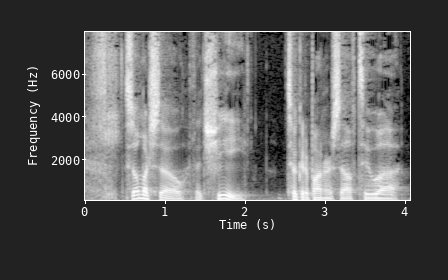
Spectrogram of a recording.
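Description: A middle-aged man speaks in a low-pitched voice made grating and congested by a head cold and sore throat. He hosts alone in a casual, diary-like style, complaining informally and with open frustration. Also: big pitch swings, a little slow, a bit bright. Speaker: podcast host. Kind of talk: casual solo rant, diary-like.

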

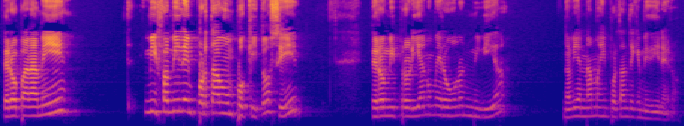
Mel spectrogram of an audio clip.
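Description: Man doing a remorseful father, earnest, confessional, slightly high voice. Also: normal speed, long pauses, a bit bright, lightly acted. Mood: confessing. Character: remorseful father of two, once money-hungry.

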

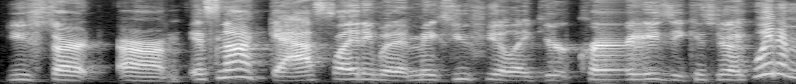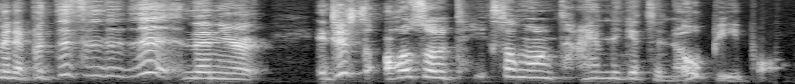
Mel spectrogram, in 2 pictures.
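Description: A young woman from Maine tells her story animatedly in a casual podcast chat. She slips into the voices of the people she quotes. Her pitch sits in an ordinary middle range. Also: animated, fast, hardly any pauses, a bit bright. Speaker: guest.

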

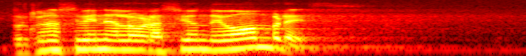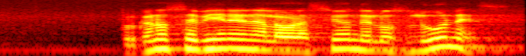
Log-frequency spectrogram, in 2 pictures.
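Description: A man preaching a sermon as pastor, swinging between loud cries and soft asides. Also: high-pitched, a little fast, long reverb tail, highs cut off. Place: church sanctuary.

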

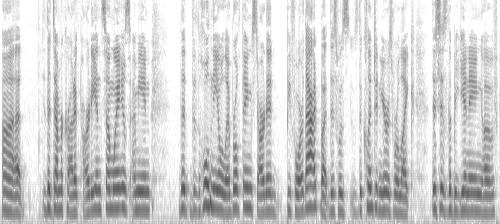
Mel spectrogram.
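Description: A woman's voice: medium pitch, steady tone, moderate pace. A woman in a casual podcast chat, thoughtful and analytical, rambling through her points.

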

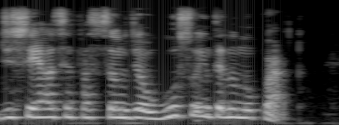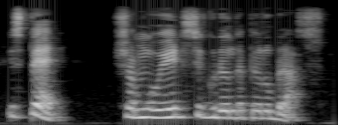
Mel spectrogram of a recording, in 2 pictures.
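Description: A woman narrating a novel as an audiobook in a steady storytelling delivery. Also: medium pitch, fast talker. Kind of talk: scripted narration.

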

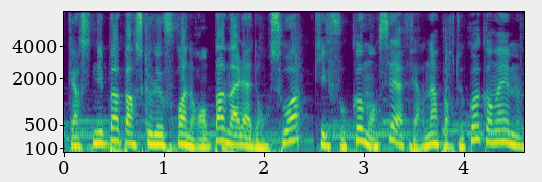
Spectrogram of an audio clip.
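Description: Man, 30s, playful podcast host, lively high-ish voice over a music bed. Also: a little fast. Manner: playful, joking asides to his baby son. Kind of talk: casual comic chronicle.

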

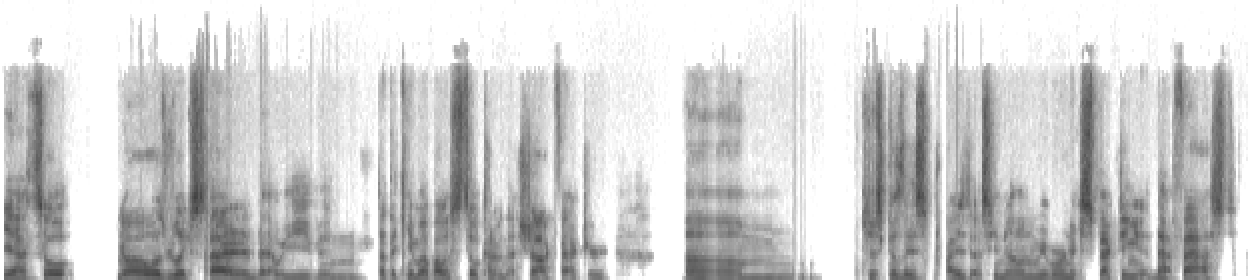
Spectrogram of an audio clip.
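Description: Man, co-host, lowish voice, chatty and hedging, lots of "you know.". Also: steady tone, unhurried, a little mellow. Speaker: podcast co-host. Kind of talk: casual storytelling.

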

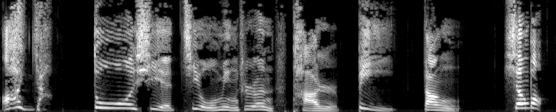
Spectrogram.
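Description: A man's voice: high voice, big pitch swings, takes it slowly, no echo, clean studio sound, heavily acted. A man voicing a male outlaw chief on the run, flustered and pleading. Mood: grateful.

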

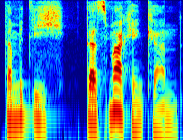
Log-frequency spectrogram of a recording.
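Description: A man voicing a young male snack-bar owner who speaks in a very high, loud voice and mangles his words. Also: very animated, measured pace. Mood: eager. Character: young male snack-bar cook, fashionable, garbled talker.

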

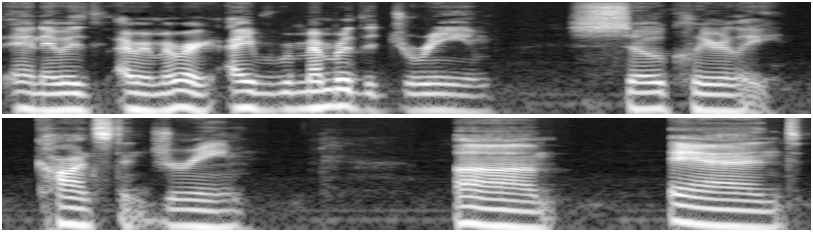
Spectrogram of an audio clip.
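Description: Podcast host man, mid-pitched, casual. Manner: relaxed, reacts with short interjections. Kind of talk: casual chat.

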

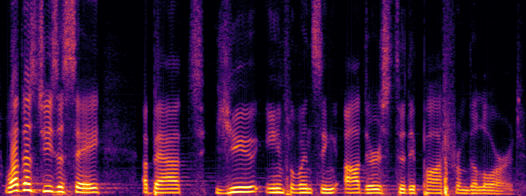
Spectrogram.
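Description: A man from Romania preaching a sermon, asking earnest rhetorical questions and letting his voice fall low and soft at the end of phrases. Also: steady tone, unhurried. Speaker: pastor. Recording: long hall reverb with mains hum.

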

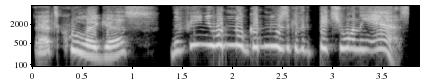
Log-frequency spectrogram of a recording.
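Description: A man's voice: extremely high pitch, a little fast, dry recording, clean studio sound, pitched above the performer's own voice, exaggerated voice. A man voicing a brash, bubbly young woman who works as a library clerk and swears cheerfully. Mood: excited, teasing. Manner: excited, blunt, teasing.

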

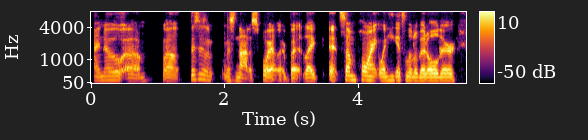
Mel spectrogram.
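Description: A woman's voice: low voice, normal speed, vocal fry, no room sound, studio quality. Woman co-host, casual and giggly. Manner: casual, laughs often, lots of fillers. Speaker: podcast co-host. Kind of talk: unscripted book discussion.

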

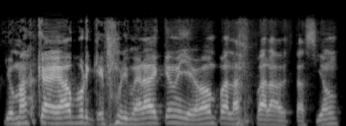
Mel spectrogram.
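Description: A young man, telling a street story on a casual podcast in slangy, animated talk. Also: a little high, brisk, no echo, clean studio sound. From Colombia. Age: young adult. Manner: slangy, animated, acts out voices in his stories. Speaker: podcast host.

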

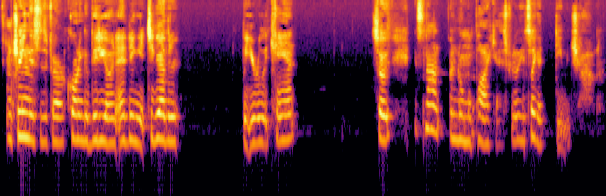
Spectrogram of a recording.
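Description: A woman's voice: a little high, dark tone. A woman talking casually and self-deprecatingly in a rambling solo podcast, recorded in a small home bathroom. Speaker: podcast host.

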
